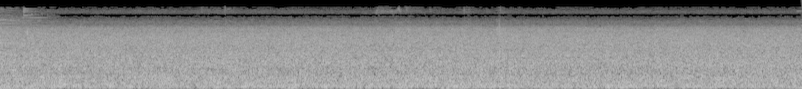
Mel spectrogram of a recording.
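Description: Steady rush of water flowing in a mountain stream.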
